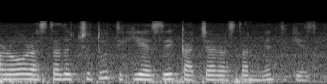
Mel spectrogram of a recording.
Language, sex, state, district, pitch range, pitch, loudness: Nagamese, female, Nagaland, Dimapur, 215-235 Hz, 230 Hz, -16 LUFS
